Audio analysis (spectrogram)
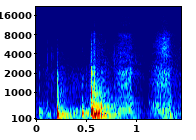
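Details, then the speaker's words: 1993 Honda Goldwing GL1500 Champion trike conversion: two dull metallic clicks as the removed driveshaft's worn front universal joint is rocked by hand. It caused a click/clunk from the transmission area on throttle up and down. "the problem that we had was the u-joint the front u-joint in the in the bike was bad it was making a clicking sound and it's just completely shot"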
